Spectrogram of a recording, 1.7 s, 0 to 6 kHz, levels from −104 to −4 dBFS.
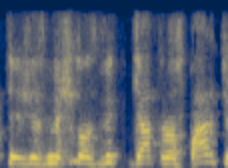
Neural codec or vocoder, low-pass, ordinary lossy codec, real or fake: vocoder, 24 kHz, 100 mel bands, Vocos; 5.4 kHz; AAC, 32 kbps; fake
